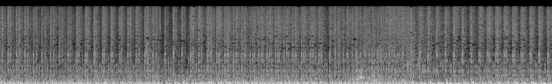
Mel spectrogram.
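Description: Sustained rapid machine-gun fire during a siege, a dense, loud rattle of shots that runs without a break for the whole stretch, with no voices standing out.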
